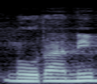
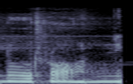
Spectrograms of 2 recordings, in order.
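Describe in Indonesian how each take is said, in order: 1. Vokal kedua adalah bunyi 'a' terbuka. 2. Vokal kedua adalah bunyi 'o' membulat. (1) "Itu nurani bahasa Indonesia ya" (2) "Kalau dibaca basa Jawa tadi nuroni"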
